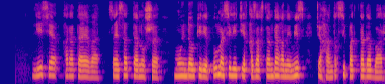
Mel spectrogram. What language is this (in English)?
Kazakh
